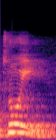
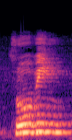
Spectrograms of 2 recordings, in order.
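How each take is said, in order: First: थ्रोइंग with no v, thro-ing; correct pronunciation demo. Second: थ्रोविंग with a v sound before -ing; wrong pronunciation demo. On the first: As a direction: glide from o straight into -ing in थ्रोइंग. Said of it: "देखिए ये ऐसे बनता है". (थ्रोइंग को बिना 'व' के, ओ से इंग जोड़कर बोलना) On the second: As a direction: say थ्रोविंग as thro-ving, pitched up. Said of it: "गलत कर बैठते हैं". (थ्रोविंग को 'व' की आवाज़ के साथ बोलना) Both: Shown as a demonstration.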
